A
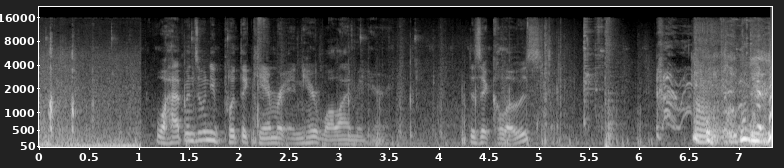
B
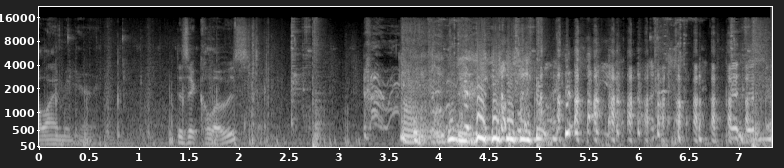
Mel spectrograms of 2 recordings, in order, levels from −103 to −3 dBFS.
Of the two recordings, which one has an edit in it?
A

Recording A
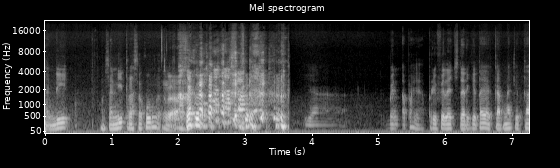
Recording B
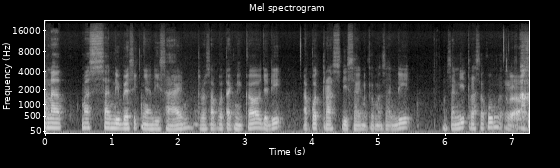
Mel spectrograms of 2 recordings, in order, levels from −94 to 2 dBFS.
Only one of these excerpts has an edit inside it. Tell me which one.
A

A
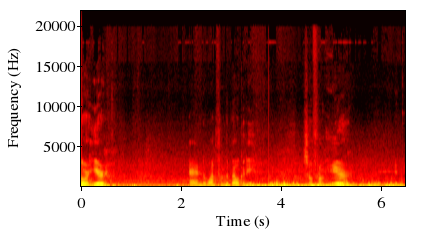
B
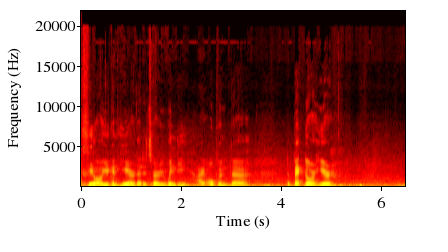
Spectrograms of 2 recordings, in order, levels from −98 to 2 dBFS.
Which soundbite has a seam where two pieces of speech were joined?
A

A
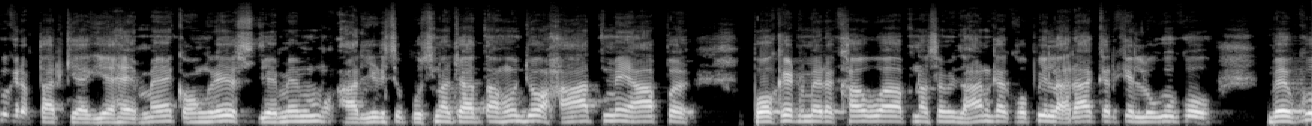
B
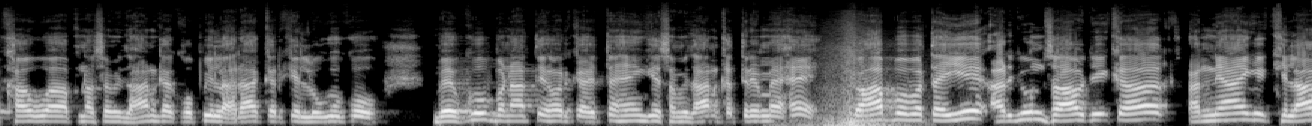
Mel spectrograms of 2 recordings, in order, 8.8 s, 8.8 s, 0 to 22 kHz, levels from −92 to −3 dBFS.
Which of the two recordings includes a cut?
B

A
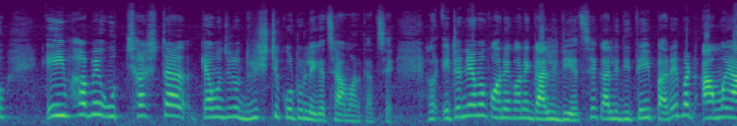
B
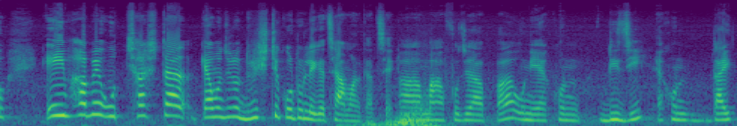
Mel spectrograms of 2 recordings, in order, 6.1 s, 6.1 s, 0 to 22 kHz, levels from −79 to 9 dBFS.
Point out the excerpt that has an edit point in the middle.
B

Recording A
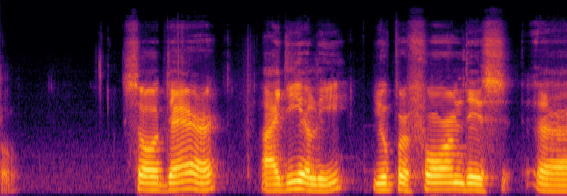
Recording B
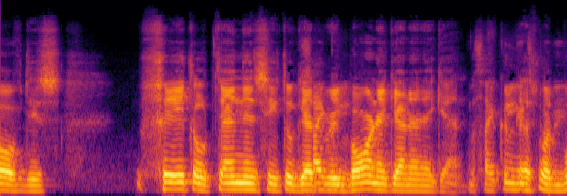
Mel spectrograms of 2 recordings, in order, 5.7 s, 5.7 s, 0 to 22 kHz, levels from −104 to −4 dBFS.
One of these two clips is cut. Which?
A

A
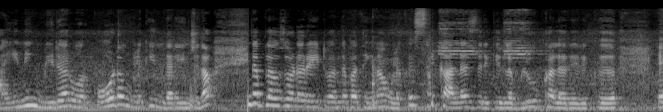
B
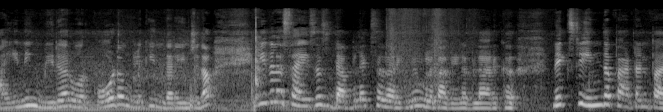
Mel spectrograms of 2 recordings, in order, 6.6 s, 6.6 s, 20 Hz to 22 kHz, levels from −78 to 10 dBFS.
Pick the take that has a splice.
A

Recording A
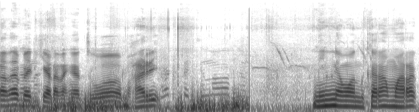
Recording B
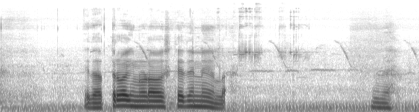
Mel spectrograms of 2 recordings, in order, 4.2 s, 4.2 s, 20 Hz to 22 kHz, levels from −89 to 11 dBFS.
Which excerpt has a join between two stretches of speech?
A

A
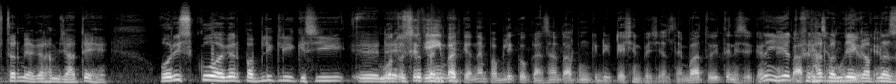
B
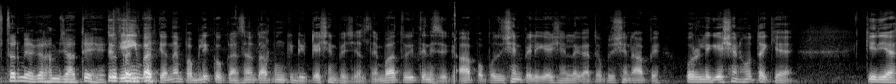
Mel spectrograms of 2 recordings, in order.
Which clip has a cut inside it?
B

